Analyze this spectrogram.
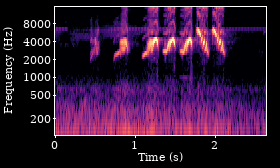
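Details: Coleiro singing the TUI TUI ZEL ZEL style of song, used for training and stimulating captive birds. Two soft introductory notes, then five loud, rapid, high, upslurred whistled notes in quick succession.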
